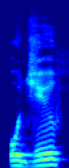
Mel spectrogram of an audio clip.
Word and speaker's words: Uju: on but we're back here I do have ujju right that's the right pronunciation of your name yes like you have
